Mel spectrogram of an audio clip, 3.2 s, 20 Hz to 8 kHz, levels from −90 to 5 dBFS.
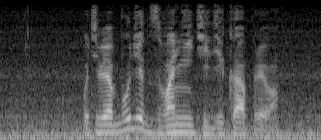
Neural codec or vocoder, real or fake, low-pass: none; real; 7.2 kHz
